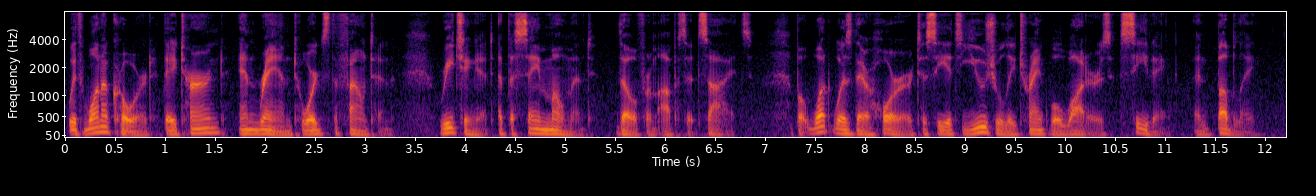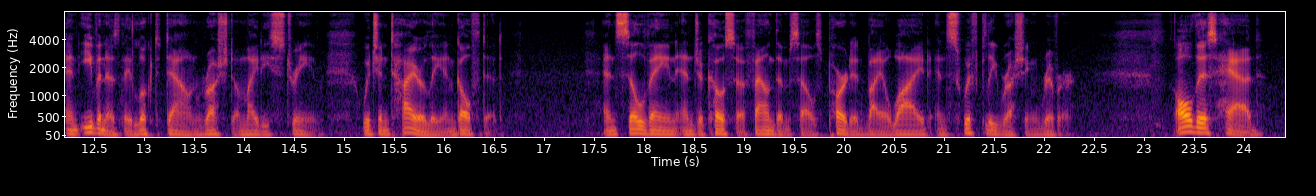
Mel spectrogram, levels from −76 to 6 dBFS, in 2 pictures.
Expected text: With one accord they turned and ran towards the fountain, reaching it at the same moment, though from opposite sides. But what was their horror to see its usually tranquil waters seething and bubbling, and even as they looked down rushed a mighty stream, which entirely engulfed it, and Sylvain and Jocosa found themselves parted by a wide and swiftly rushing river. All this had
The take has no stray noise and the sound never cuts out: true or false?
true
